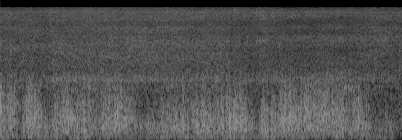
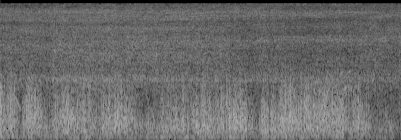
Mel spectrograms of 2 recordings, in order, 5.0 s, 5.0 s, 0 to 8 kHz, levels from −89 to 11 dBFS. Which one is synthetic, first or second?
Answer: first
